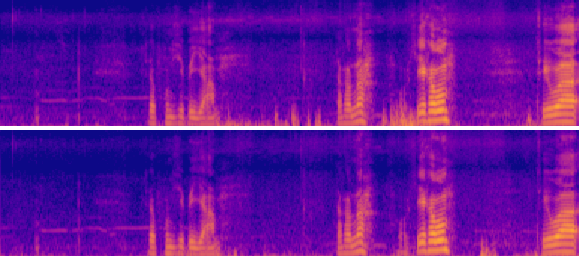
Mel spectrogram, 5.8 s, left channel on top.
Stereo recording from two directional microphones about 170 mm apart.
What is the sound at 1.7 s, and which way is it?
Speech, 30° right (ahead or behind).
